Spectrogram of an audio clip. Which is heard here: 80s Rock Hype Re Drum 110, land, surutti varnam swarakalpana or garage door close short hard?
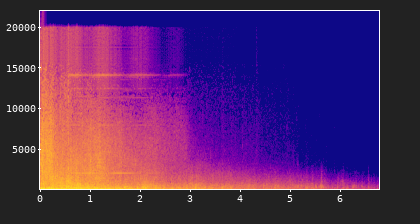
land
